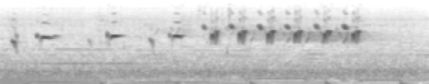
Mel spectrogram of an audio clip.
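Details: Red Crossbill in Poland giving sharp, high 'kip' calls: three spaced notes, then a quick run of about eight clipped notes.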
